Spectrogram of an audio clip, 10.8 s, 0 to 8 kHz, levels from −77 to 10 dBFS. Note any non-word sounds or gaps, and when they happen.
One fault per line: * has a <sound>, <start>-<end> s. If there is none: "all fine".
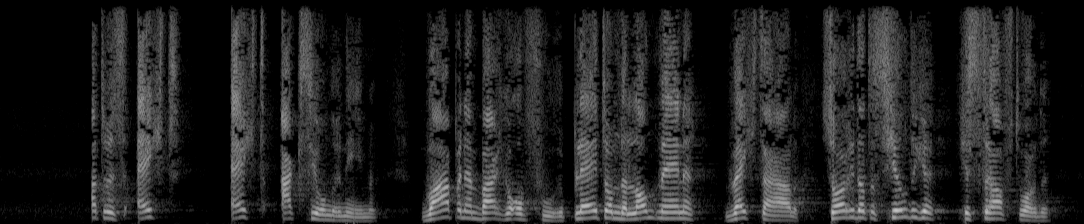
all fine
